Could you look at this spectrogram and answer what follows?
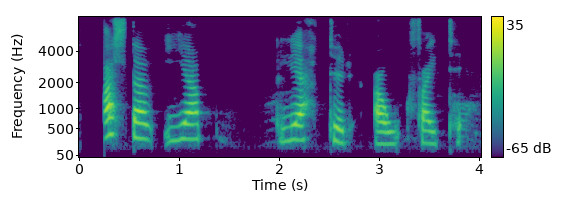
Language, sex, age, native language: Icelandic, female, 8, Icelandic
